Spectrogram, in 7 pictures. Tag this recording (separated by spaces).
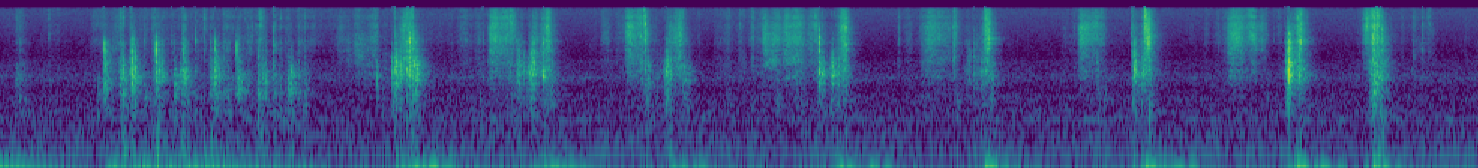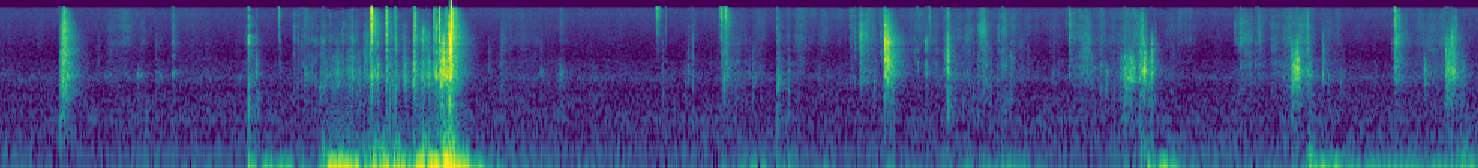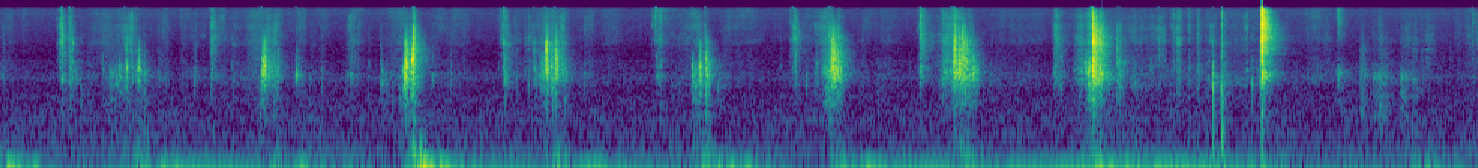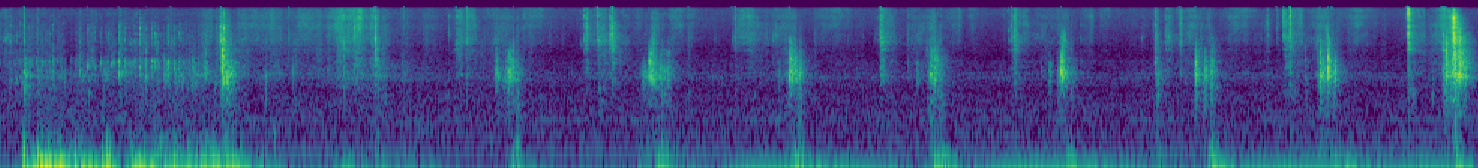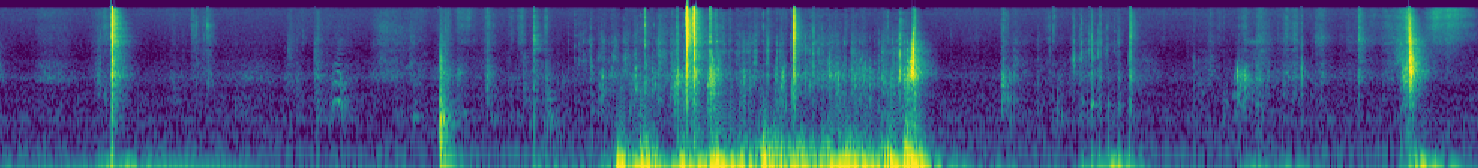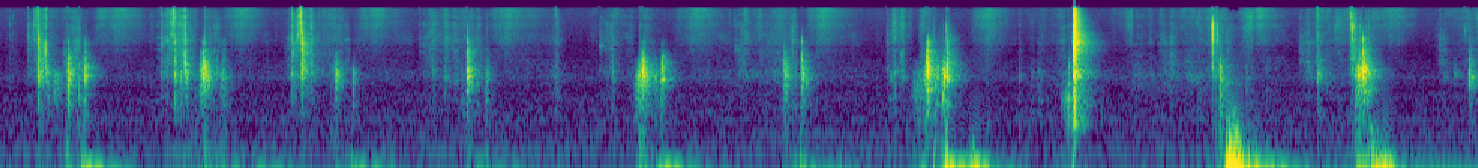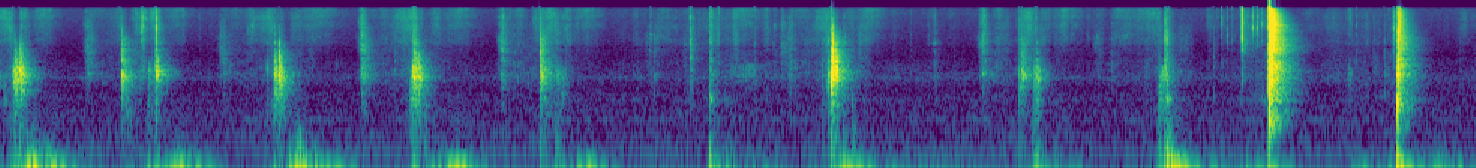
book closing comic-book flipping pages paper sorting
